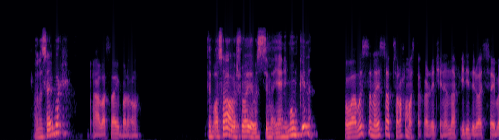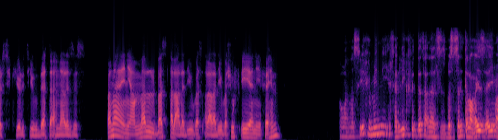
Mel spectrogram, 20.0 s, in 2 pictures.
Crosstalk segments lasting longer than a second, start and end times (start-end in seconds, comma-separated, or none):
none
